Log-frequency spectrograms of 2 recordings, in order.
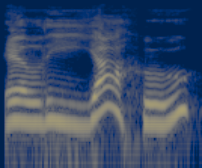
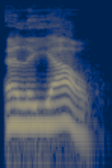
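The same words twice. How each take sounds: First: "Eliyahu" drawn out as e-lee-YA-hoo; full slow pronunciation. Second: "Eliyahu" clipped to e-lee-YOW; shortened Israeli pronunciation. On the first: Teacher giving learners' version, full "Eliyahu". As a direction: slowly voice every syllable of "Eliyahu", rising at the end. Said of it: "and we say". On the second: Teacher showing native usage, "Eliyahu" as Eliyow. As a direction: drop the h so "Eliyahu" ends in yow. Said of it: "his name would be pronounced how". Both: Shown as a demonstration.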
